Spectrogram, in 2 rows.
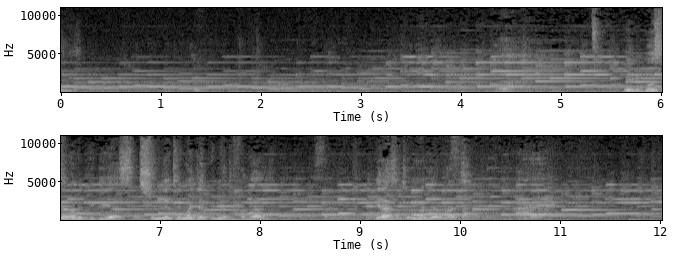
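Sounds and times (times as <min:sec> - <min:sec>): slow melody of long held notes: 0:00.0 - 0:12.0.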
